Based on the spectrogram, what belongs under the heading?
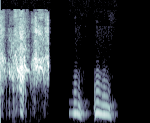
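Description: An owl gives two short, low hoots about half a second apart, each with a slight fall. A harsh, rushing noise comes just before.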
